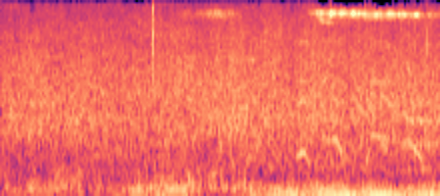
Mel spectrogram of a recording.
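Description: Outdoor ambience on a football pitch during play: a steady low rumble that grows louder in the second half, with a few faint shouted calls from players near the end.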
